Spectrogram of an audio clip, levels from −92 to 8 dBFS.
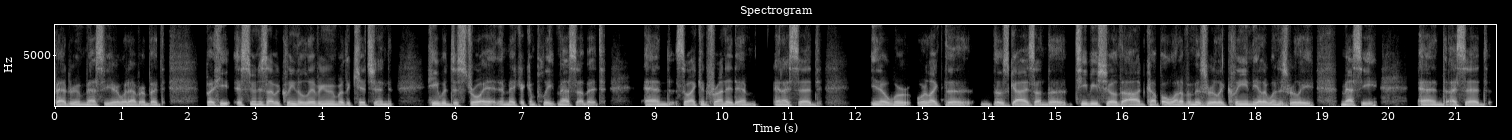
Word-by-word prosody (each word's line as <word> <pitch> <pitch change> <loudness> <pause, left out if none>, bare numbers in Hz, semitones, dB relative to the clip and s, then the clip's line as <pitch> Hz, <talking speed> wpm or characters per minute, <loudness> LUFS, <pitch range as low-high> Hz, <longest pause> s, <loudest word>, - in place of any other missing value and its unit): bedroom 95 -3 +1
messy 90 0 0
or 85 -1 +1
whatever, 90 -1 0
but 80 - -2 0.7
but - - +2
he - - 0
as 95 -2 +2
soon 150 +7 +1
as 135 -2 +1
I 120 - +3
would 115 -2 -3
clean 120 0 +1
the 100 - +1
living 105 -1 +1
room 100 -2 +1
or 90 - +2
the 90 - -6
kitchen, 80 -5 0 0.5
he 120 +2 +2
would 105 -4 0
destroy 90 +1 +1
it - - -2
and 95 -5 -3
make 90 +1 0
a - - -1
complete 95 +2 -3
mess 85 -1 +1
of - - -3
it. - - -4 0.6
And 100 0 0
so, - - +2
I 105 - +2
confronted 110 -1 0
him, 85 -2 -1 0.3
and 95 0 +1
I 95 - +1
said, 100 +1 0 0.7
you 110 -2 +1
know, 95 -1 +2
"We're 115 +5 +1
we're 120 +2 +2
like 115 - -3
the 85 -4 0 0.2
those 105 -4 0
guys 105 -1 +2
on 90 -2 0
the 85 -2 0
TV 110 -3 +2
show, 105 -1 +3
The - - 0
Odd 100 +1 0
Couple; 80 - +1
one 95 +3 +2
of 100 - -1
them 95 -1 0
is 85 0 +1
really 95 -2 +2
clean, 105 +1 0
the 95 +1 +2
other 95 0 +3
one 90 -2 0
is - - -2
really 85 -4 +1 0.4
messy." 95 -7 +1 0.6
And 90 -1 +1
I - - +2
said, 95 -3 +1
95 Hz, 190 wpm, -25 LUFS, 90-105 Hz, 0.7 s, I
